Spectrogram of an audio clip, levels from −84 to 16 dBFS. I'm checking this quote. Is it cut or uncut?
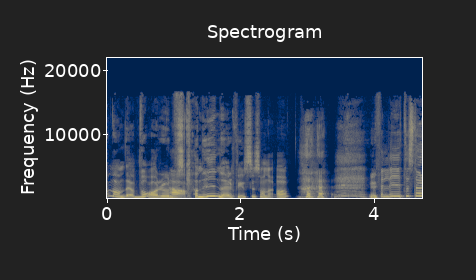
uncut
